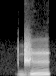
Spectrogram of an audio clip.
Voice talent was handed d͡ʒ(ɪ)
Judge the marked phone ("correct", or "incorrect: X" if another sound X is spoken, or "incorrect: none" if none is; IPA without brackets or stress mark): incorrect: ɨ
